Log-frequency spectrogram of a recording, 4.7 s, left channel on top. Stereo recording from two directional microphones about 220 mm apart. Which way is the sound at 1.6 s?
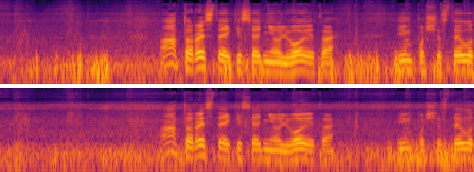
30° left (ahead or behind).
